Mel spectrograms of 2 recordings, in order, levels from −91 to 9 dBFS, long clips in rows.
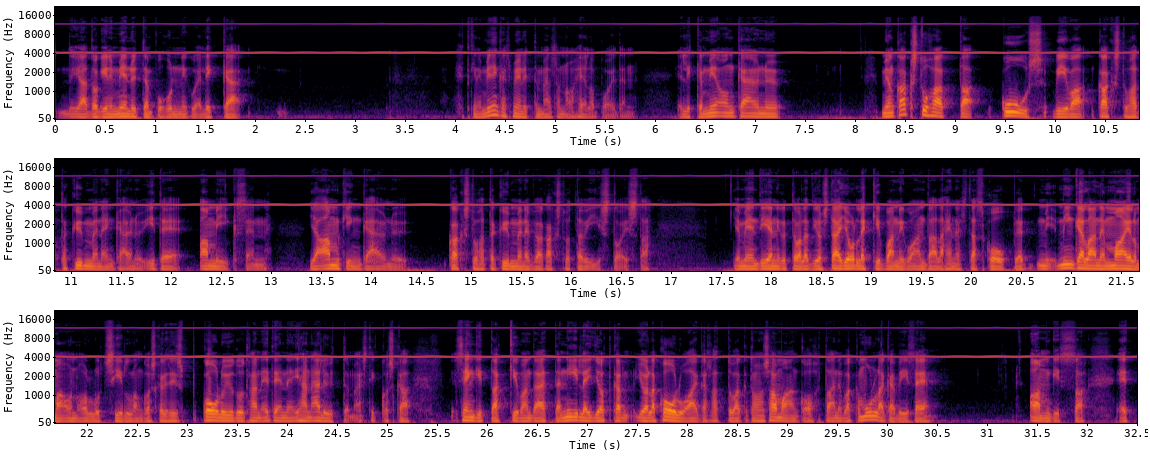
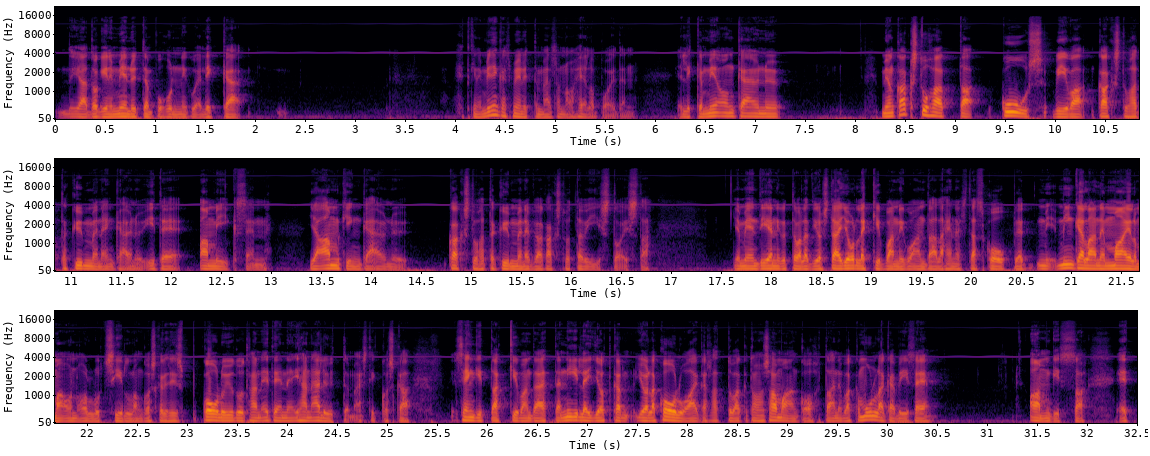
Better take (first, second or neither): second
